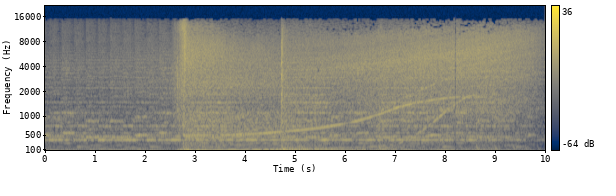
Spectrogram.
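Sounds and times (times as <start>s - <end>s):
dramatic background music: 0.0s - 10.0s.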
